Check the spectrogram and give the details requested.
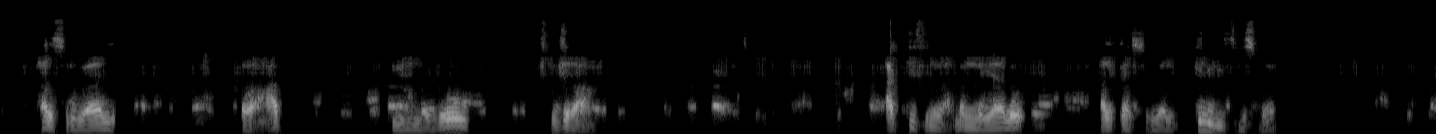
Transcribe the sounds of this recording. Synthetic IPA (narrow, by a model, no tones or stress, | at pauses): hɐlsʊɾwaːl | ɔːʕɑ̰d̪̚ | iːnɐðɔw | skʊd͡ʒɪɾa | ʕɑ̰ɡ̚t̪ʰiːsnɐwɑħdɐndɐɣaːlɔ | hɐ̰lkʰasʊɾwaːlkʰɛlɪðiːslɪswan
